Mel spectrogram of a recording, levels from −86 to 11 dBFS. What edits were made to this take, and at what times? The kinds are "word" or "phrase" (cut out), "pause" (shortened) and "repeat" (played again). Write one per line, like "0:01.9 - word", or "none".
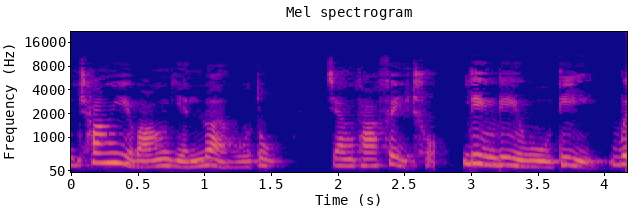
0:02.8 - pause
